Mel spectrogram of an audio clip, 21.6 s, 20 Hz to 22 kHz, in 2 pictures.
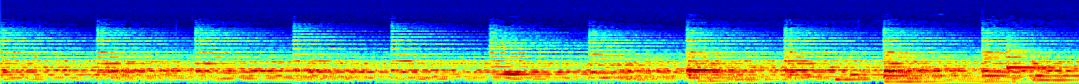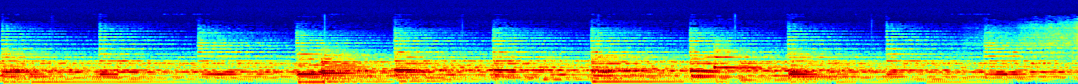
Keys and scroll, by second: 0.0 ], 9.5-10.9 typing.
